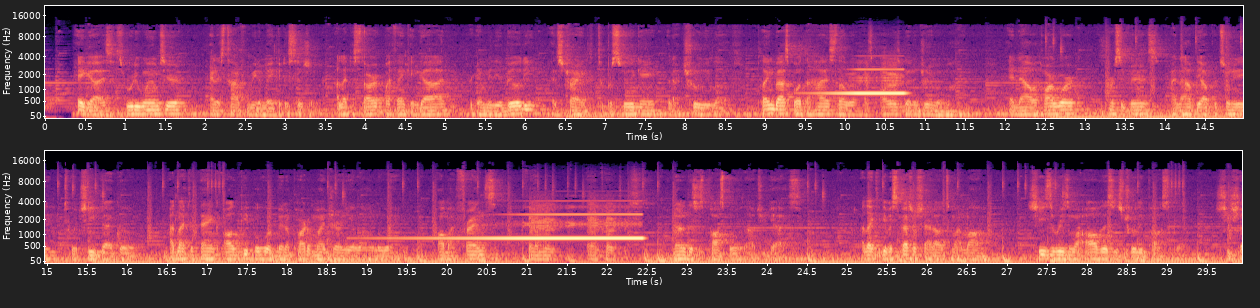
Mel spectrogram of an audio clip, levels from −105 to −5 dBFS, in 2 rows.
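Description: Loudspeaker feedback squeal occurs at 9.36 to 10.86 s and again at 18.74 to 22.53 s. The microphone picks up its own loudspeaker, and an 826 Hz tone builds to about 10 dB above the sound, in under a second the first time and over roughly two seconds the second.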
